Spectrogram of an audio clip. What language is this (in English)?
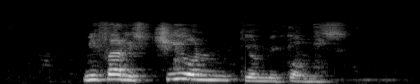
Esperanto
